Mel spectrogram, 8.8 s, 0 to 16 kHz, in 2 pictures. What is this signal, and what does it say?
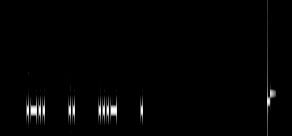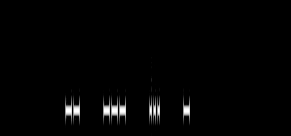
Morse code, heard as a keyed tone, about 39 wpm, spaced as for 19 wpm, 690 Hz. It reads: LIVE MOST
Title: 4x Character Spacing - Top 200 Words - 40wpm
